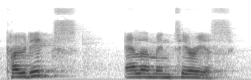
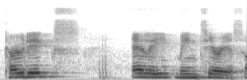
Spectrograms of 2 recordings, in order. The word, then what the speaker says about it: Codex Alimentarius: Codex Alimentarius. Codex Alimentarius. I'll spell that for you. C-O-D-E-X. Codex, as it reads. And then Alimentarius. Alimentarius. Codex Alimentarius.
